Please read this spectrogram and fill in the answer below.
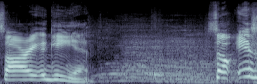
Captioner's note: audience exclaims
